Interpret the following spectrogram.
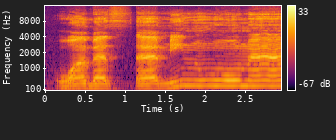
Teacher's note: सीन की सीटी नहीं आनी चाहिए, बल्कि सा नरमी से अदा होता है।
